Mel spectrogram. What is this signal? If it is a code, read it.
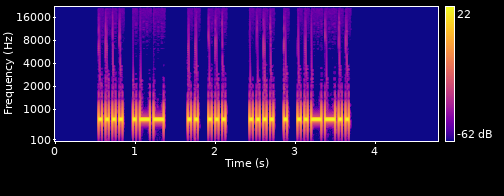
Morse code, heard as a keyed tone, about 28 wpm, 700 Hz. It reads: HW IS HE?
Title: Sentences from Top 100 Words and Abbreviations 28wpm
